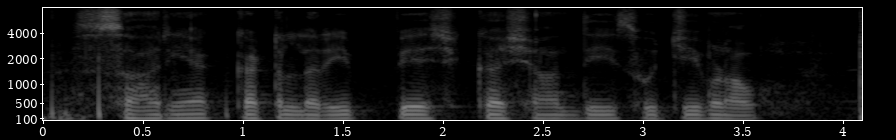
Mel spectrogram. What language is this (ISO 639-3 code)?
pan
